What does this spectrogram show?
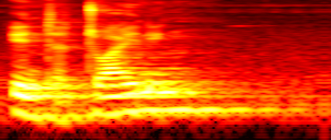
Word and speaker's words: intertwine: इसके फॉर्म्स होंगे different forms: इंटरट्वाइंड, इंटरट्वाइंड, इंटरट्वाइनिंग, इंटरट्वाइंस। इसका प्रोनाउंसिएशन आपने ध्यान से सुना, इंटरट्वाइन, INTER, यहाँ तक इंटर पढ़ेंगे और TWINE यहाँ से ट्वाइन पढ़ेंगे। नाउ इट इज़ इंटरट्वाइन।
